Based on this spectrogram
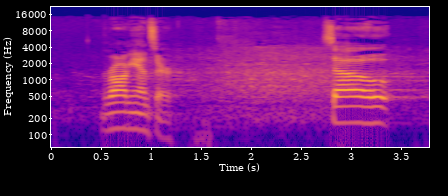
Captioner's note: laughter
